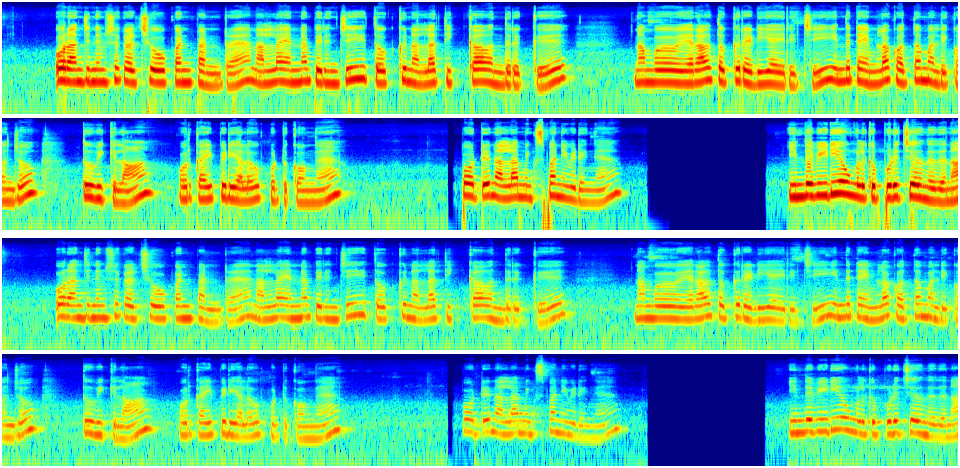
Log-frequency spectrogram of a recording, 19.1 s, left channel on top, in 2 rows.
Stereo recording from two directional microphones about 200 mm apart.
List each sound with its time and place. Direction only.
0.5 s a woman's voice: 30° left (ahead or behind)
14.2 s a woman's voice: 40° left (ahead or behind)
17.4 s a woman's voice: 45° left (ahead or behind)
